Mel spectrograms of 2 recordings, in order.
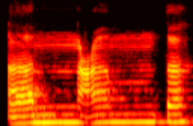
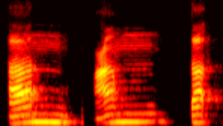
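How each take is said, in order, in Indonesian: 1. Suku katanya mengalir menyambung tanpa jeda. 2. Suku katanya dipisahkan oleh jeda kecil. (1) "coba dibuat mengalir saja" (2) "itu ada jeda tuh"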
